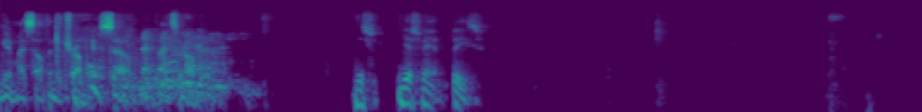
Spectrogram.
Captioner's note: laughter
